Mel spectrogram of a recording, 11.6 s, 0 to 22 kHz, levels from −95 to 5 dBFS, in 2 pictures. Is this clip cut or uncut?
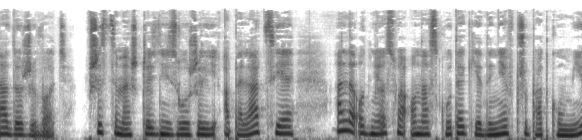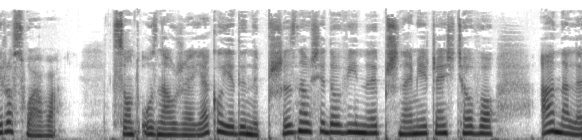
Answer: uncut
